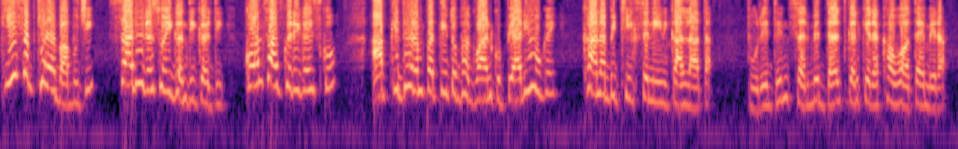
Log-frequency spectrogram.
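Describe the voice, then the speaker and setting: A woman voicing a sharp-tongued, scheming young daughter-in-law who scolds her old father-in-law in a storybook cartoon. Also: animated, brisk, few pauses, no room sound. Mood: scornful. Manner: shrill, scolding.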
